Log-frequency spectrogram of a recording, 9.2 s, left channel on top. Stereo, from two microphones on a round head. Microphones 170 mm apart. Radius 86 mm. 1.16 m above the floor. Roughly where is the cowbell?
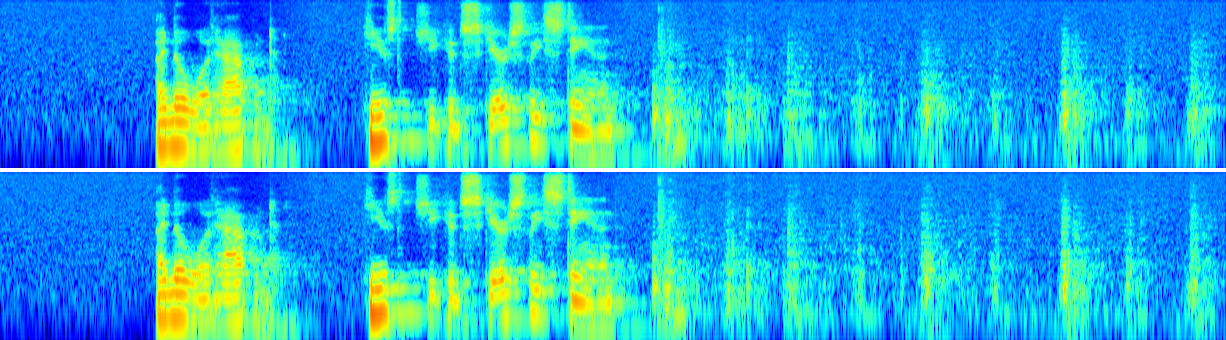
No cowbell in this recording.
